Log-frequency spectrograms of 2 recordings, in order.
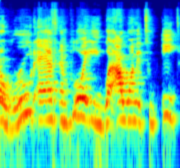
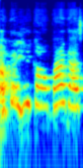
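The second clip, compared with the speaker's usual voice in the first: higher, much softer dismissive cashier voice; mock breezy employee; 7 semitones higher, 9 dB quieter than usual. Customer imitates the employee brushing them off, breezy and soft. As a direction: toss off the goodbye like you don't care.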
